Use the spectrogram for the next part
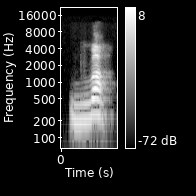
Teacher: यस, जब हम व कहते हैं तो हमारे फ्रंट के अपर teeth, upper part of our teeth touches the lower part of our lip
